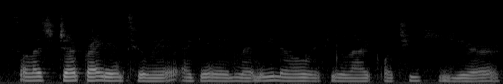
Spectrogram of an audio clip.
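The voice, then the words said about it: Stuffy, congested voice. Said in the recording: “my voice is a little stuffy.”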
